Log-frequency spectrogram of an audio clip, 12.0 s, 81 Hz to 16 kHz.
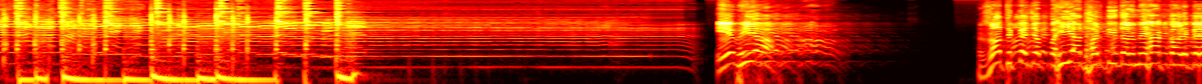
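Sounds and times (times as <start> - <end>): man talking: 6.5 - 8.6, 9.8 - 12.0.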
